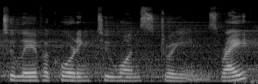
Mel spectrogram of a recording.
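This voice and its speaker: Audible room echo and noticeable background noise behind a female voice. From Canada. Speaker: event hostess. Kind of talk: live event hosting. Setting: stage with audience. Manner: animated.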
